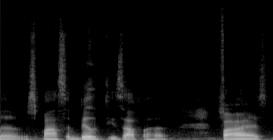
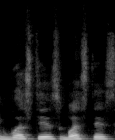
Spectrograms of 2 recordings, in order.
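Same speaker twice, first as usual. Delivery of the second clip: put-on childlike kid voice, repetitive; 12 semitones higher, 3 dB louder than usual. Retelling what the kids keep asking: imitating the kids. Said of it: "they keep asking me".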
